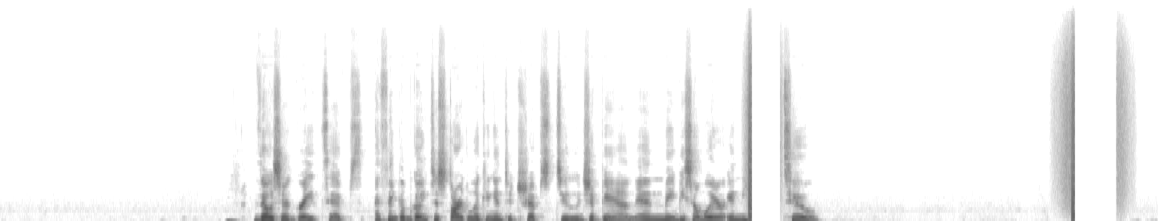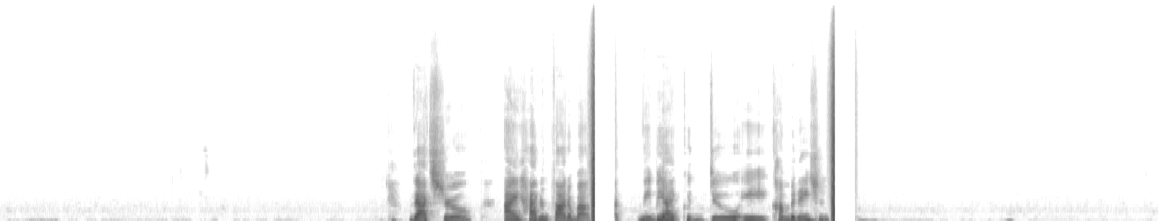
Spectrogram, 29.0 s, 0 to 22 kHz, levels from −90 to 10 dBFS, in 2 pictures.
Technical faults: wireless microphone squelch dropout

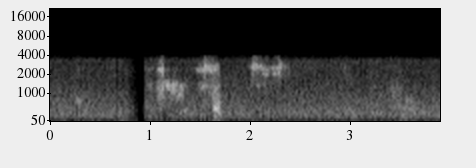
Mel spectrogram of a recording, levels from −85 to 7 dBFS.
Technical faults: G.729 codec; VoIP packet loss concealed by the speech codec

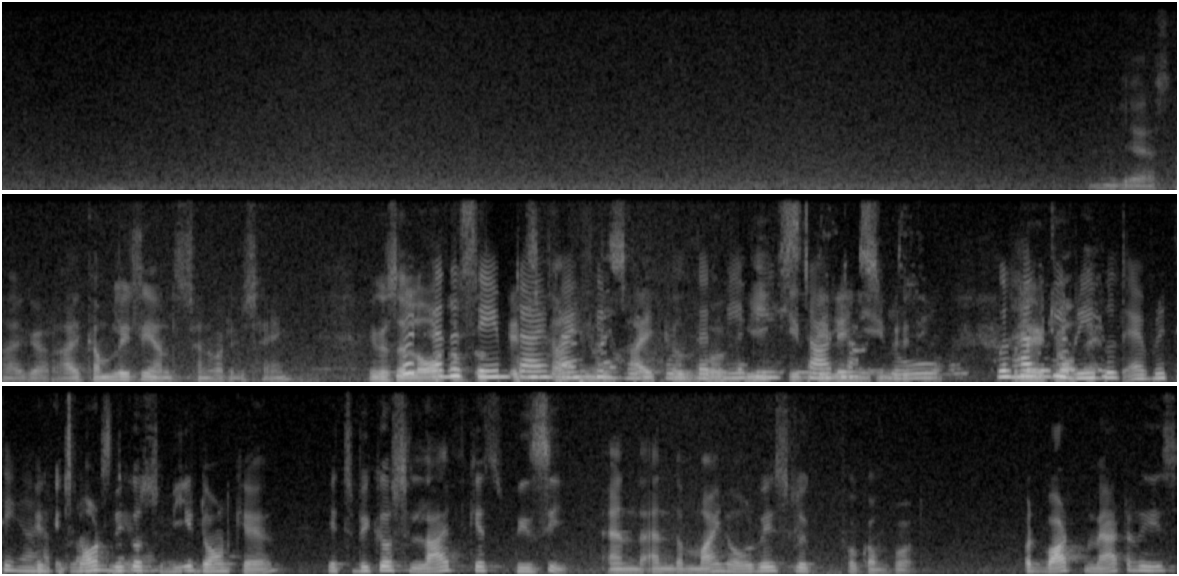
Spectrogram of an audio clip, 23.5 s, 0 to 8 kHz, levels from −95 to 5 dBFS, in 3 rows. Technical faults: speech suppressed in double talk; echo leak

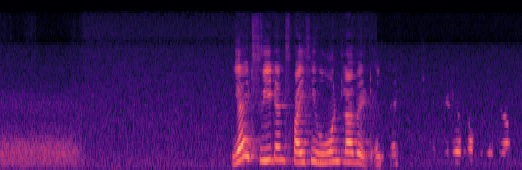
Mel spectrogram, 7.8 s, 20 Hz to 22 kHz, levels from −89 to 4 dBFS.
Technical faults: other side's voice leaking through; speech suppressed in double talk

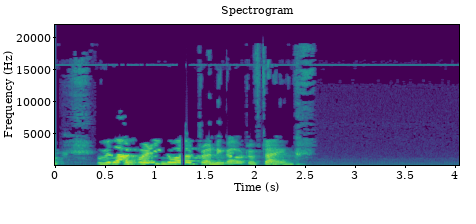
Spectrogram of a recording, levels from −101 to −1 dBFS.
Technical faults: video or display buzz; gap at a join of encoded pieces

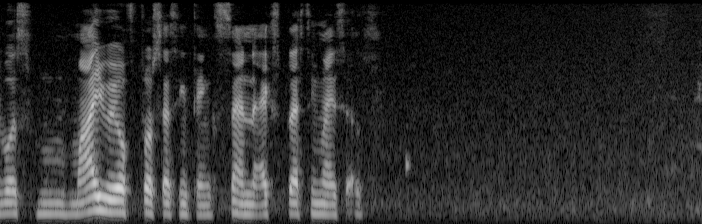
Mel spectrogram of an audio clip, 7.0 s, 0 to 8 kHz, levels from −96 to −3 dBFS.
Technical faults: none

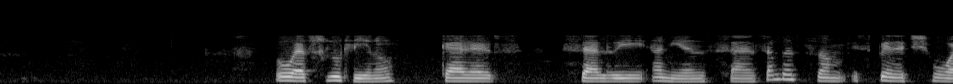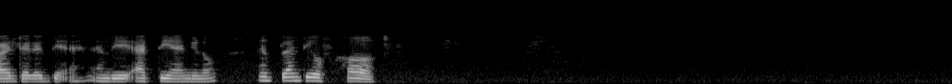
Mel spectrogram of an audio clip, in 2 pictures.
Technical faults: none

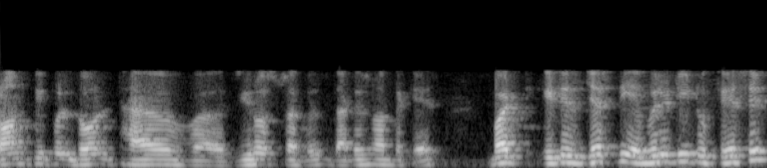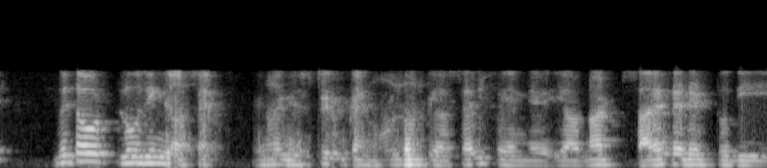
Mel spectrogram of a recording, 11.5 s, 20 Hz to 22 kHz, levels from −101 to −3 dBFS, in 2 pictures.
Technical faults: codec payload misread

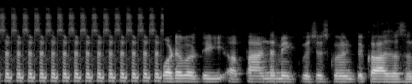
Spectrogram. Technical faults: broken-record loop; call bitrate drop

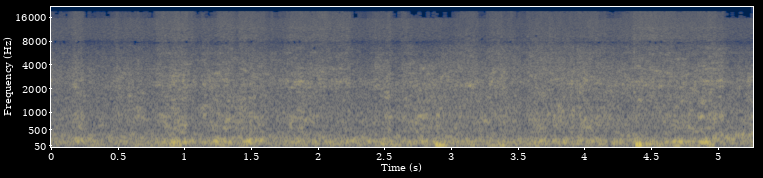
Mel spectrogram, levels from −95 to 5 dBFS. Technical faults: call bitrate drop

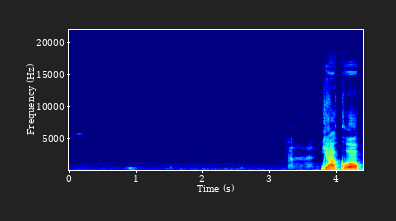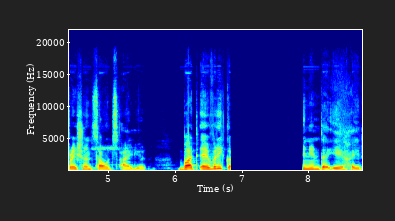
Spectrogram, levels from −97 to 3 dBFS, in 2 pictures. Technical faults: audio dropout to silence

